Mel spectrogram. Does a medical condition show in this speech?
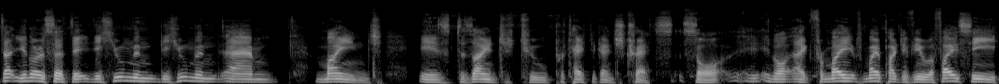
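Yes: cleft lip and palate; congenital cleft lip and palate, failure of mouth and nose to align, two or three surgeries in infancy, last surgery at 17; adult, age 41, decades after final surgery.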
